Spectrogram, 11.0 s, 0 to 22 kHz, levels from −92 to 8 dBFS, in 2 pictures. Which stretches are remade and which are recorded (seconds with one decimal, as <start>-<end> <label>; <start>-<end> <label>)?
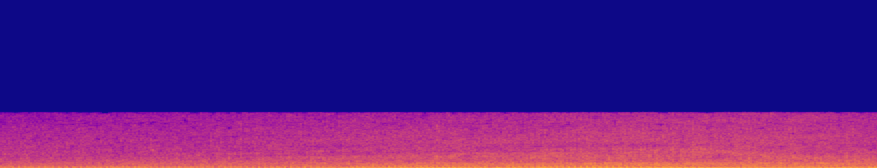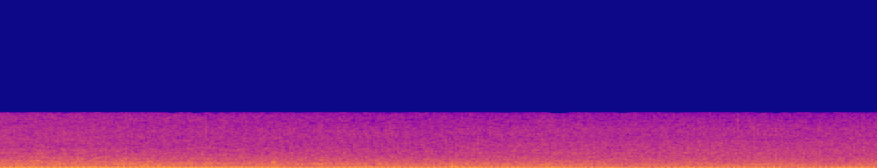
0.0-11.0 recorded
